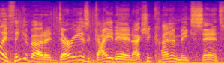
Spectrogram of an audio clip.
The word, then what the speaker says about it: Gaiden: So, man, I'm going on a tangent here, but yeah, that is Ninja Gaiden, guys, or Gaiden, if you want to say it like a 1989 kid.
